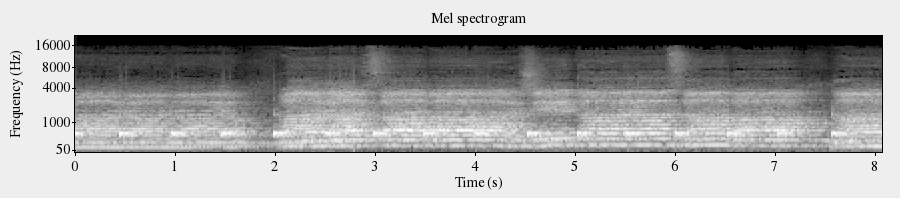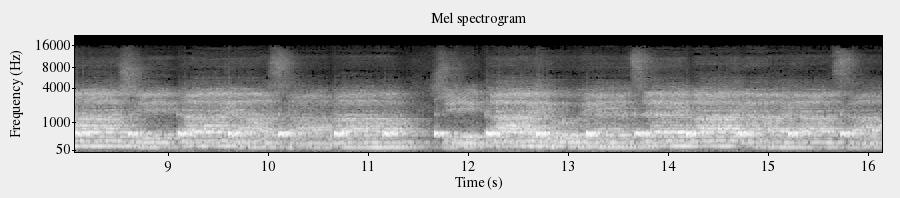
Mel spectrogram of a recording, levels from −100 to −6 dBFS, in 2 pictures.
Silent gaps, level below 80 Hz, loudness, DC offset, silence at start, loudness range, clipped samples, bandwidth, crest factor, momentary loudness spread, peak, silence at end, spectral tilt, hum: none; -54 dBFS; -14 LUFS; under 0.1%; 0 s; 3 LU; under 0.1%; 13.5 kHz; 14 dB; 5 LU; 0 dBFS; 0 s; -6.5 dB/octave; none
